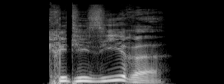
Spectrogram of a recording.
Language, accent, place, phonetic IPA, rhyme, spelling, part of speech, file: German, Germany, Berlin, [kʁitiˈziːʁə], -iːʁə, kritisiere, verb, De-kritisiere.ogg
- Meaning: inflection of kritisieren: 1. first-person singular present 2. singular imperative 3. first/third-person singular subjunctive I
